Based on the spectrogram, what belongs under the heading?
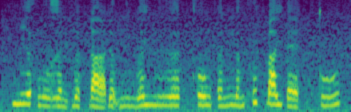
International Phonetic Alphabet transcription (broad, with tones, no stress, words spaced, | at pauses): mi˧ə̯hwo̤˨˩ɣə˧˩n ɓəː˨˩k̚ ɗaː˧˩ɗə̰ː˧˨wmi̤˨˩mlə˧j mɨ˧ə̯ | t̪ʰo˧wʔə˨˦n ŋə˨˦m hu˦˥t̚ɓa˧jʔɛ˨˩k̚ | t̪u˨˦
